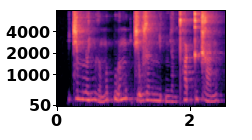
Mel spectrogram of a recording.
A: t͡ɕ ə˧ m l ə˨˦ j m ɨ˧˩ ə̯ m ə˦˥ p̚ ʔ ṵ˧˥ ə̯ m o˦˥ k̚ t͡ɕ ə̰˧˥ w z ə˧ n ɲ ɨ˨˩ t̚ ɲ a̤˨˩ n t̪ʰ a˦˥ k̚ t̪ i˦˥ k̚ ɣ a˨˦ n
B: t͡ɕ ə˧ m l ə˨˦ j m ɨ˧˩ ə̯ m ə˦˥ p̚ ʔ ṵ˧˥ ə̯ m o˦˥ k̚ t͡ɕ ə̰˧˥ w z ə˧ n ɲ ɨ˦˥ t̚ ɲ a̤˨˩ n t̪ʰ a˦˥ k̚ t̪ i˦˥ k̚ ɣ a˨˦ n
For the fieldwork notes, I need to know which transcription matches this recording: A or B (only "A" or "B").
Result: A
